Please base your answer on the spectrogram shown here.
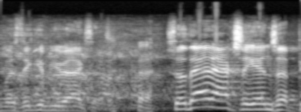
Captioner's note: audience laughing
